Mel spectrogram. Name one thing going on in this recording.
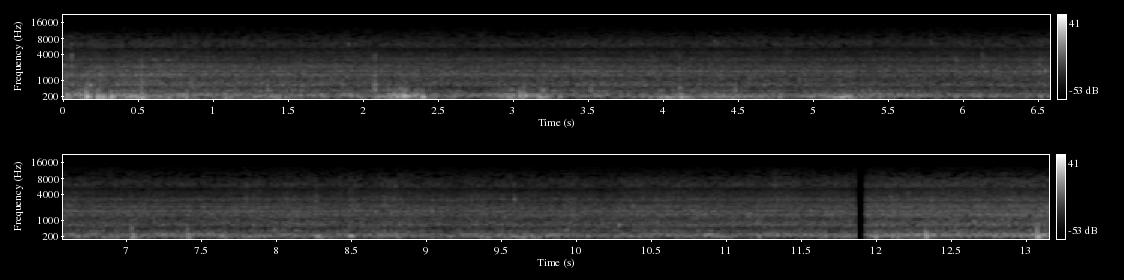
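White water rushes and roars over rocks close by.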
